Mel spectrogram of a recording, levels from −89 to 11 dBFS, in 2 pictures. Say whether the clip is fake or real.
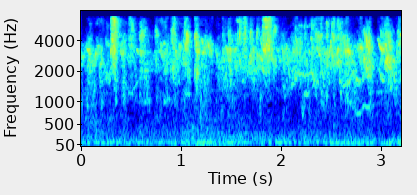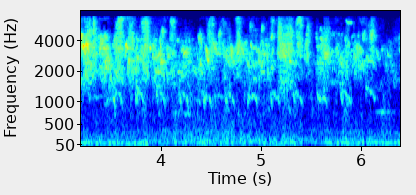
real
